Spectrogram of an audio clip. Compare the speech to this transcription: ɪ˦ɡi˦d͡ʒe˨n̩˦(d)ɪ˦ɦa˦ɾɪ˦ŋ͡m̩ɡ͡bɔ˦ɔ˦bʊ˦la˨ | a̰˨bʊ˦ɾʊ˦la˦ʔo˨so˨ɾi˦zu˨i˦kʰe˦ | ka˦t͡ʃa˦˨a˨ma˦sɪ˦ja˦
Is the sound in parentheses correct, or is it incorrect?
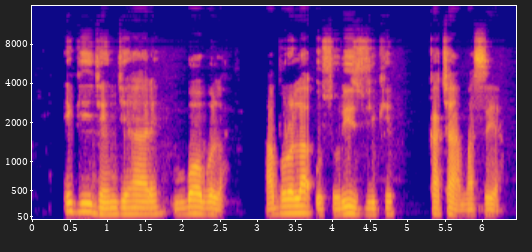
incorrect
